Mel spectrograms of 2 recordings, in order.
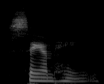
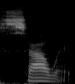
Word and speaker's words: Samhain: I know that a lot of people watch Supernatural, and I remember the episode where they called it Samhain. It is not Samhain. It is a Gaelic word, and the proper way to pronounce it is Samhain.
